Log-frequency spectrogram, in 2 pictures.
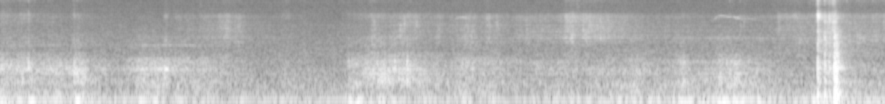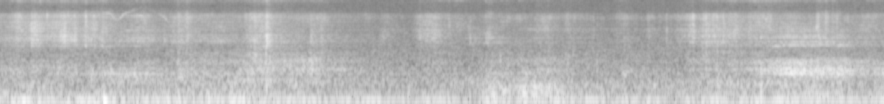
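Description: A brush softly dabs and strokes through hair.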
